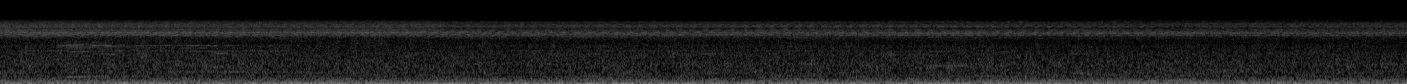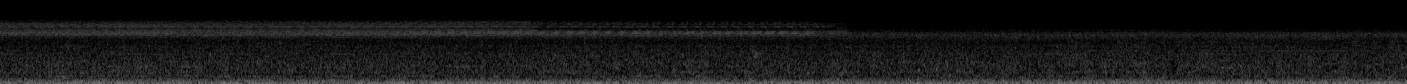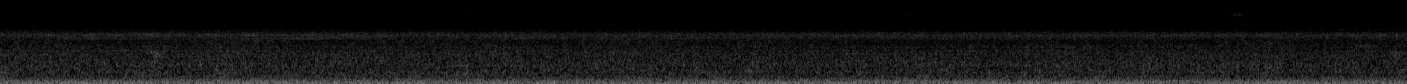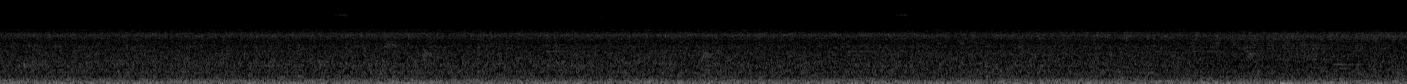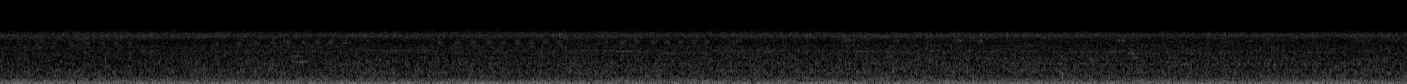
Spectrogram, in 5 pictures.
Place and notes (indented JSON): {
  "title": "TaoMi, Nantou County - the stream",
  "date": "2015-06-09 18:59:00",
  "description": "Next to the stream, The sound of water streams, Cicadas cry, Frogs chirping",
  "latitude": "23.94",
  "longitude": "120.93",
  "altitude": "468",
  "timezone": "Asia/Taipei"
}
